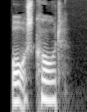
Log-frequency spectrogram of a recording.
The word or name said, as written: årskort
